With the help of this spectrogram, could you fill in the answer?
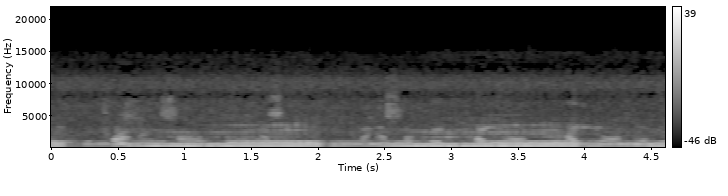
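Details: A dark-coloured howler monkey at the San Antonio Zoo gives a deep, rolling roar that swells and fades in long, throaty waves.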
